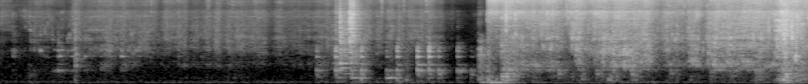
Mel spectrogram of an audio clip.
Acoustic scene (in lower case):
kitchen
